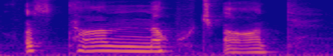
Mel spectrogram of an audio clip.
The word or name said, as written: q'ostaan nawhch'aat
